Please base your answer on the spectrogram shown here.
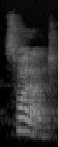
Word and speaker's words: Swaraj: Swaraj.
